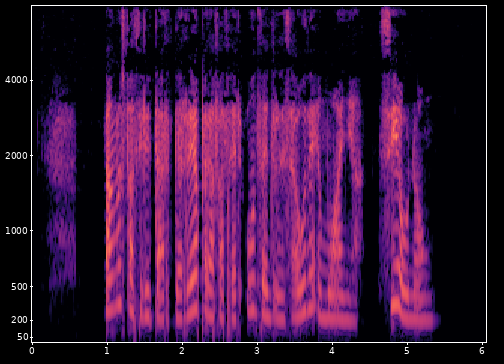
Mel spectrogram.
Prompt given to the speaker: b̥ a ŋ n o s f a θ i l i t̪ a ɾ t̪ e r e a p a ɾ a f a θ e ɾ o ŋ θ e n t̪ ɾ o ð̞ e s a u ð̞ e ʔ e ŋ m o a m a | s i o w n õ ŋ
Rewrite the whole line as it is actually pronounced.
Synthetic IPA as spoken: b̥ a ŋ n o s f a θ i l i t̪ a ɾ t̪ e r e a p a ɾ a f a θ e ɾ u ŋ θ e n t̪ ɾ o ð̞ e s a u ð̞ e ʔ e ŋ m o a ɲ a | s i o w n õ ŋ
